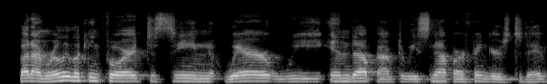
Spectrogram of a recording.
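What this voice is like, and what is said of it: Hoarse, rough voice. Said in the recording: “I've got a little bit of bronchitis right now. I'm fighting. So my voice is going from bad to worse. I'm going to try not to cough too much”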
